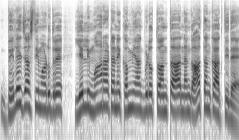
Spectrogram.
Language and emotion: Kannada, fearful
